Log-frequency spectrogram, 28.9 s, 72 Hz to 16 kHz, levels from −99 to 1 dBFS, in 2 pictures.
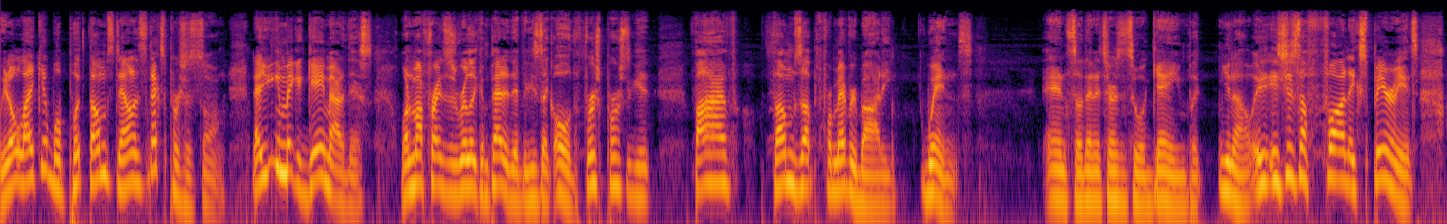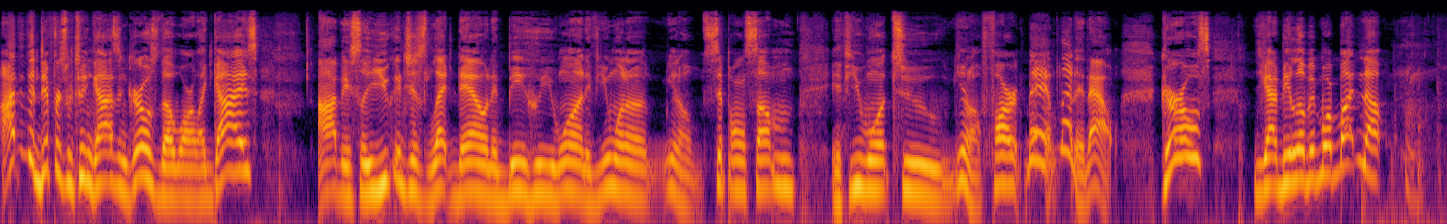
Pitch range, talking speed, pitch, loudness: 140-200 Hz, 235 wpm, 170 Hz, -20 LUFS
